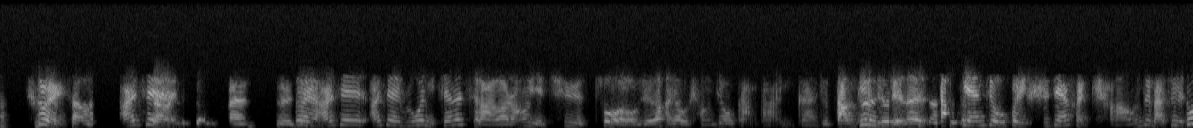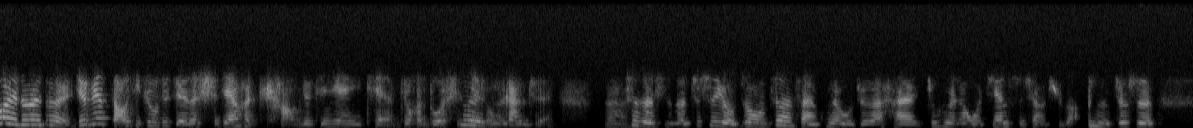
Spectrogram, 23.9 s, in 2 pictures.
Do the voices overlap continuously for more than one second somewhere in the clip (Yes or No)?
Yes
